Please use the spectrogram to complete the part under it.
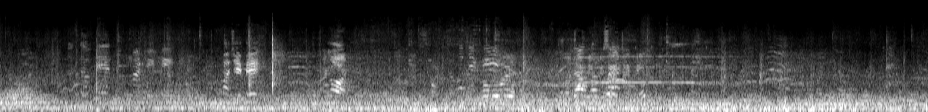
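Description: Children call out faintly across an open field.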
